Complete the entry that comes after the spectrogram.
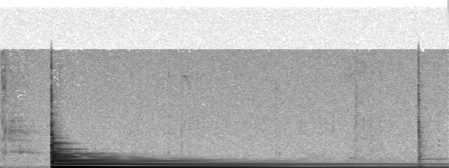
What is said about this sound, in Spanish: Así se llama la nota de la o A. Bueno, vamos a aprender. Vamos a decir, ¿dónde está esa nota? Bueno, en la guitarra está en la quinta cuerda al aire.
